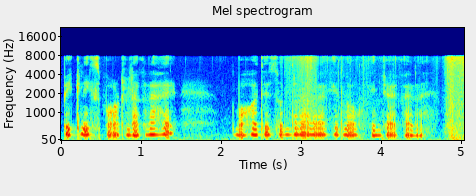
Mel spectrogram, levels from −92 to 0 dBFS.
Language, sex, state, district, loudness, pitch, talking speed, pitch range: Hindi, female, Chhattisgarh, Sukma, -18 LUFS, 200 Hz, 190 wpm, 185-205 Hz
